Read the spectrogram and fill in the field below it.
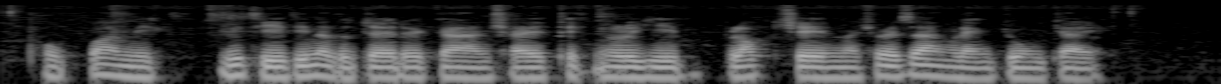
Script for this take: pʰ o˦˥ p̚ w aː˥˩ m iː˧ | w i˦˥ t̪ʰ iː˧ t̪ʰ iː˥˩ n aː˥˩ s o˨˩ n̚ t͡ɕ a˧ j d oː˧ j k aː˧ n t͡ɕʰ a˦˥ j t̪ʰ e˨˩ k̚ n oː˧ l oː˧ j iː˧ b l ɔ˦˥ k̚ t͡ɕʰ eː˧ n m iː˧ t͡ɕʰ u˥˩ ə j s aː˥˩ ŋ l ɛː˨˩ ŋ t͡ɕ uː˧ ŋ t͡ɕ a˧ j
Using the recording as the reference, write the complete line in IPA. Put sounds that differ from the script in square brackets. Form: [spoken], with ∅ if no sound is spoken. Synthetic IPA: pʰ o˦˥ p̚ w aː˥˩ m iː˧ | w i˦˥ t̪ʰ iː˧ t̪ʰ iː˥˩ n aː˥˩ s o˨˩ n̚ t͡ɕ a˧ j d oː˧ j k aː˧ n t͡ɕʰ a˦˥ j t̪ʰ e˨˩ k̚ n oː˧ l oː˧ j iː˧ b l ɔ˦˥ k̚ t͡ɕʰ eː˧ n m [aː˧] t͡ɕʰ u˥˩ ə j s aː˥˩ ŋ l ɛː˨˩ ŋ t͡ɕ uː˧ ŋ t͡ɕ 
